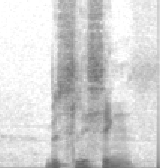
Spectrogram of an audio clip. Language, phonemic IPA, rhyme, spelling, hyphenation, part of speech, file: Dutch, /bəˈslɪ.sɪŋ/, -ɪsɪŋ, beslissing, be‧slis‧sing, noun, Nl-beslissing.ogg
- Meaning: decision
